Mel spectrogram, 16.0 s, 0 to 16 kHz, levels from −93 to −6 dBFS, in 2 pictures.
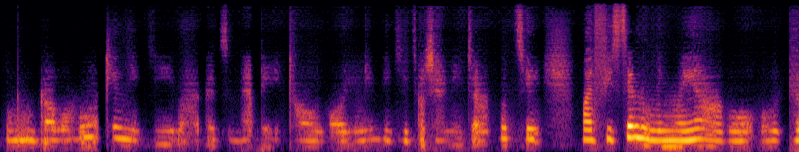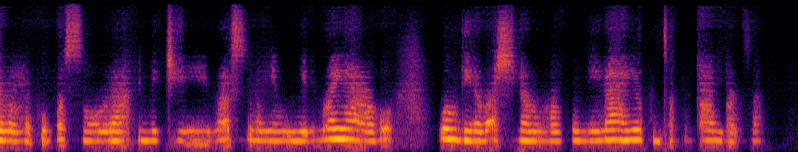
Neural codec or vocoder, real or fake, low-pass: codec, 44.1 kHz, 0.9 kbps, DAC; fake; 14.4 kHz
